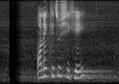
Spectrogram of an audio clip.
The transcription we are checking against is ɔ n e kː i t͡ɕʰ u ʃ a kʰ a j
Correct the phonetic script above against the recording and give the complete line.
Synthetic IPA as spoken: ɔ n e kː i t͡ɕʰ u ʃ i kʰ e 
